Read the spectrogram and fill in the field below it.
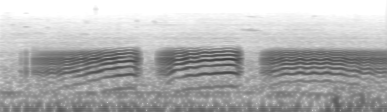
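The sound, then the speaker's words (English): An Atlantic puffin, a small seabird with a bright orange beak, on a tiny remote island off the coast of Maine in summer, gives three long, creaky, groaning calls, each a drawn-out buzzy moan with a slight rising pitch, separated by brief pauses. The calls are fairly loud, with no talking. “Believe it or not, you're actually listening to an Atlantic puffin, a small seabird with an iconic bright orange beak, once hunted to extinction in New England.”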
